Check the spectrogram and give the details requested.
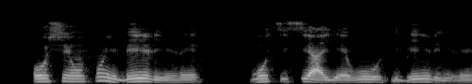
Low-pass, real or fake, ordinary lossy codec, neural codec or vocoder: none; fake; none; codec, 16 kHz, 16 kbps, FunCodec, trained on Chinese and English, 50 frames a second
